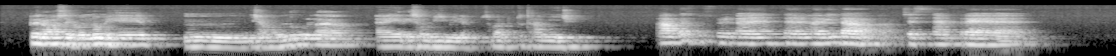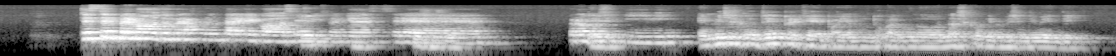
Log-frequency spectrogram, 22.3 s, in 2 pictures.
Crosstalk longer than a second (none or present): none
